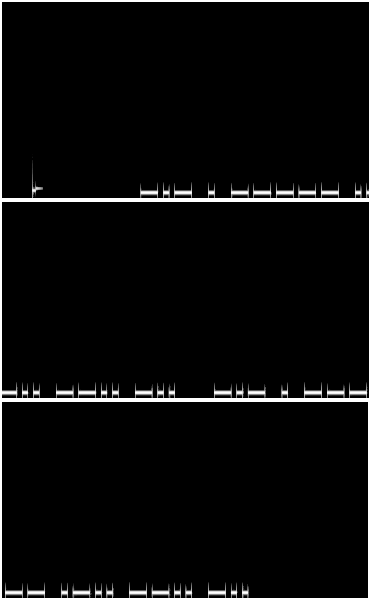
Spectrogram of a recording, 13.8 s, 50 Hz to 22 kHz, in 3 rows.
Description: Morse code, heard as a keyed tone, about 17 wpm, 700 Hz. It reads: KE0LZD KE0LZD
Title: USA Call Signs Repeated 2x 17wpm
